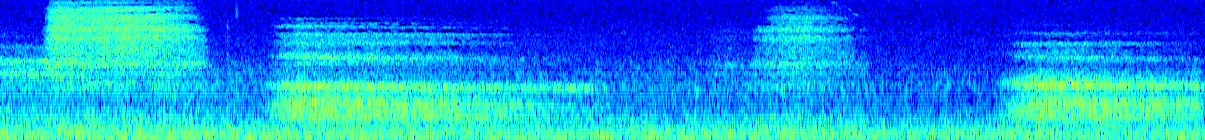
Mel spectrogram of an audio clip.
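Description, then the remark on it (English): Slow, deep breaths during a Reiki breathing meditation, alternating airy inhales with longer, breathier exhales breathed out onto the hands, about two full cycles over a steady low background hum. No one speaks. “breathing out onto the hands wherever they may need it.”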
